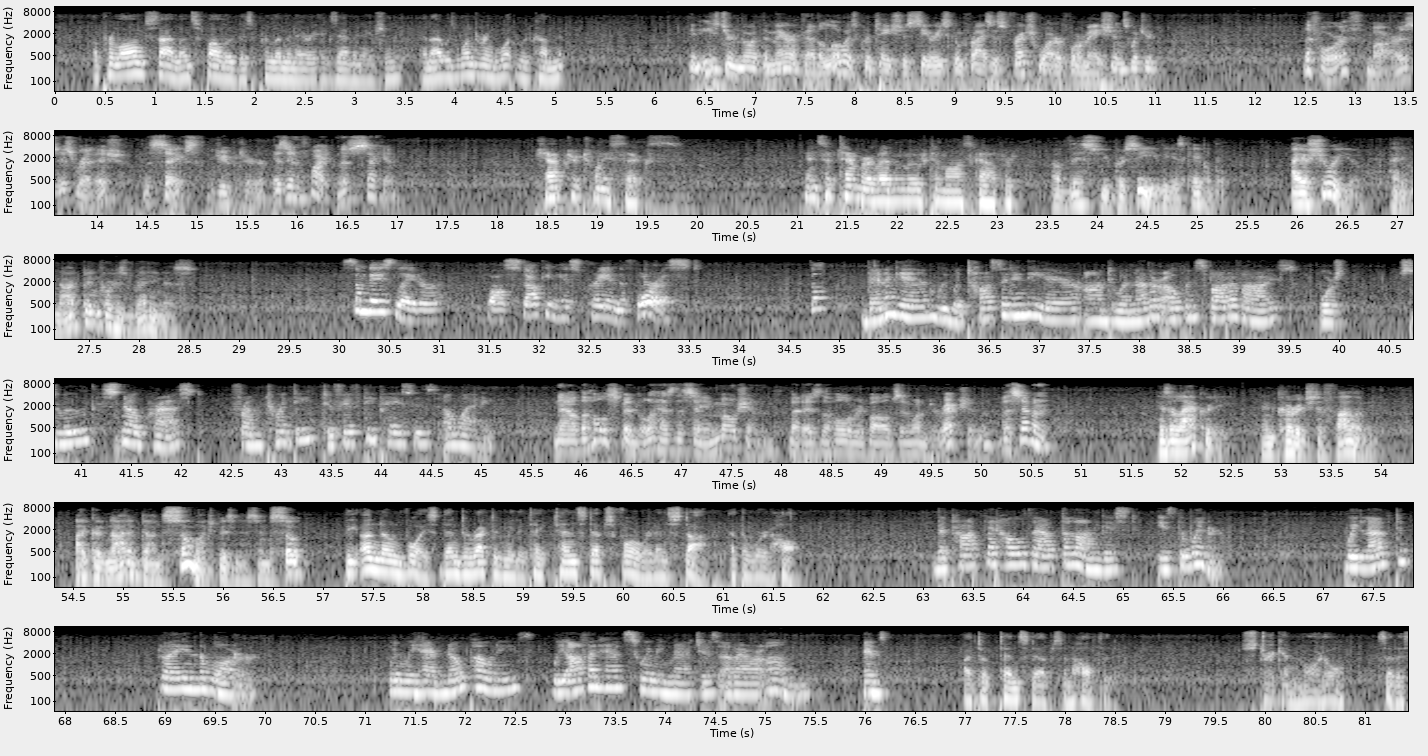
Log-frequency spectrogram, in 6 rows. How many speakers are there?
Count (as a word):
seven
